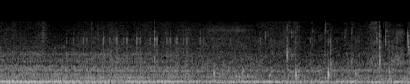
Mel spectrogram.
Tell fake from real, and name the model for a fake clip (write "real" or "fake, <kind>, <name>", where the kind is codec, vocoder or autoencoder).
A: fake, vocoder, Vocos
